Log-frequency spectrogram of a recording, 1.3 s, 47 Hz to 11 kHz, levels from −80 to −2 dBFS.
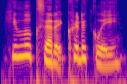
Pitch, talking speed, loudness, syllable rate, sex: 225 Hz, 235 wpm, -18 LUFS, 7.0 syllables/s, female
